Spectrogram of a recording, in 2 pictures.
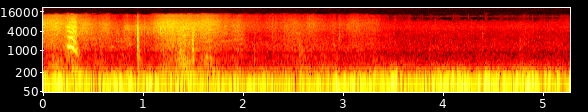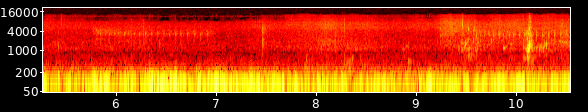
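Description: Water lapping and splashing against the side of an aluminium canoe as a trout is lowered back into the lake, over a steady low wind rumble on the microphone.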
